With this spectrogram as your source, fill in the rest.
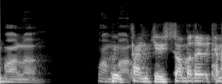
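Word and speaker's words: Kambwala: Kwambala. Thank you. Somebody that can actually pronounce it, not me.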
